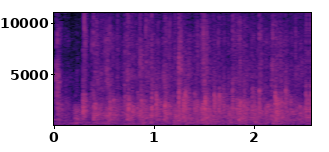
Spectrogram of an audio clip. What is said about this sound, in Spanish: Usted invoca ese nombre y el Señor obra de una, manera milagrosa y un aplauso al Señor.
